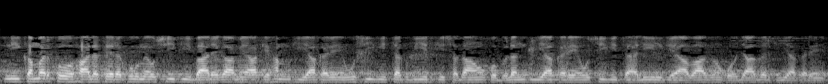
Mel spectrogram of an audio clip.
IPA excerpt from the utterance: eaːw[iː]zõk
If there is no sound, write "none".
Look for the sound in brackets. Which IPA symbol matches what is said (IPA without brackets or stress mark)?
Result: aː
